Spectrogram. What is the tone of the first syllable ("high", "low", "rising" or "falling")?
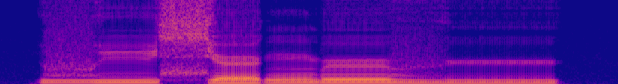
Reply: high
